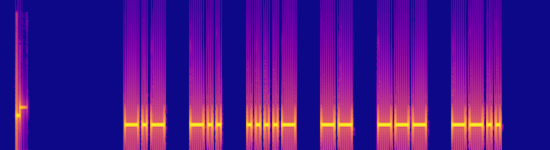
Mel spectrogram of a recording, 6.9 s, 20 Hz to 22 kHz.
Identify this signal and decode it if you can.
Morse code, heard as a keyed tone, about 22 wpm, spaced as for 16 wpm, 700 Hz. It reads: KD4MOZ
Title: USA Call Signs - 6 Characters - 2x Character Spacing - 22wpm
